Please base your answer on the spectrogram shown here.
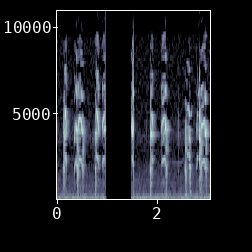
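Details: Peregrine falcon at a nest on San Jose City Hall, California, on 2 May 2024, during the second chick's hatching and the first feeding, as the male meets two chicks. Harsh, scratchy, stacked notes come in quick bursts with a brief gap.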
